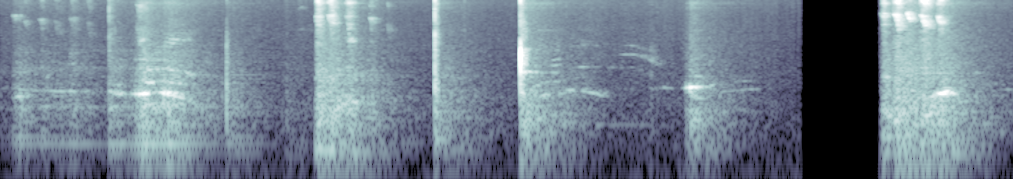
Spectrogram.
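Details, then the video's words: Baby monkey Nomi calling out while his father is not nearby, in short squeaky, harsh bursts scattered through the clip, some with high shrill overtones, separated by quiet gaps. "the melodious sound that the baby monkey Nomi makes to call, when his father is not nearby"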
